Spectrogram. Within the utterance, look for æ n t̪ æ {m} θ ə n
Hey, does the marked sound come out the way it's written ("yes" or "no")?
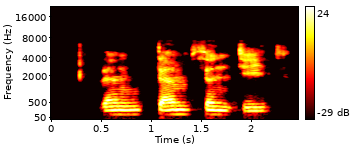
yes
